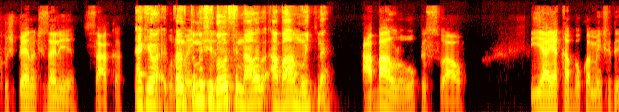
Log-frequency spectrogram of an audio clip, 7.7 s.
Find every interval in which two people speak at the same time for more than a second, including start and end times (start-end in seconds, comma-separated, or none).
1.7-3.0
